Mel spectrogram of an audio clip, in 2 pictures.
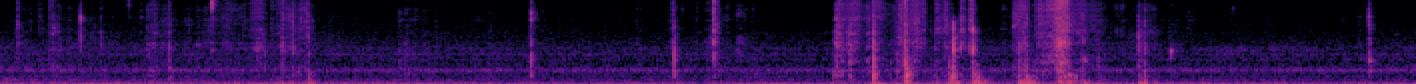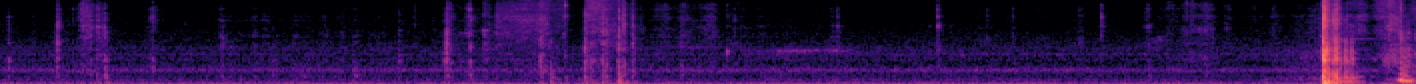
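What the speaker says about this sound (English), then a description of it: "looks like I got some more trimming to do here" Scissors trim a brown paper envelope, short bursts of close, quiet snipping scattered through the clip with a faint hum underneath.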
